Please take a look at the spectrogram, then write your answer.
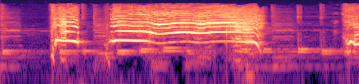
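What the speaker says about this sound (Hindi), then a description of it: "कौन चीख रहा है?" A woman's drawn-out, high wailing scream in a Hindi drama scene, close and loud, one short cry then a long sustained one, followed by a brief further outburst.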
